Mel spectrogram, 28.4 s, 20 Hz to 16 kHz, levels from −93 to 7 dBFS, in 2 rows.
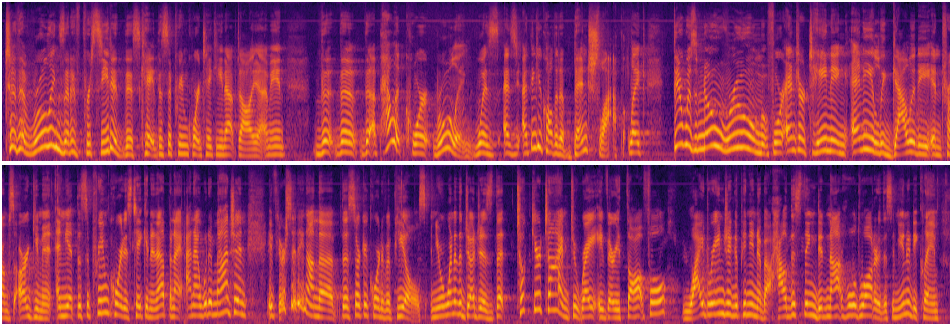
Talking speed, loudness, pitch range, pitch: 210 wpm, -14 LUFS, 195-255 Hz, 220 Hz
